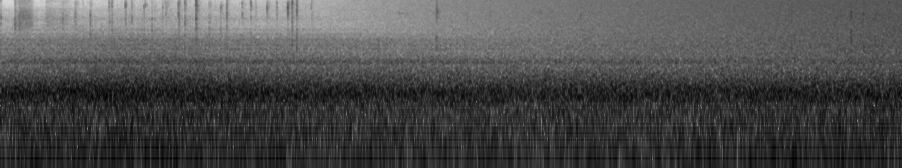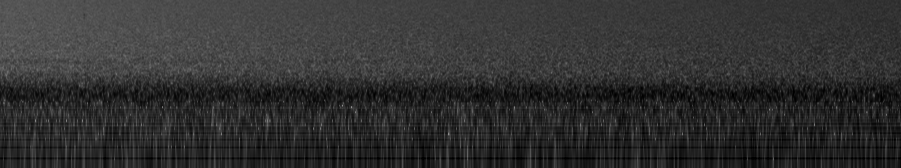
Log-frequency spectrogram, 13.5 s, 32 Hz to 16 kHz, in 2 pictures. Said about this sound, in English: I'm director of the Robert B. Haas Family Arts Library at Yale the white noise machines at the arts library have been here since this reiteration of the arts library um, was established back in around 2008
